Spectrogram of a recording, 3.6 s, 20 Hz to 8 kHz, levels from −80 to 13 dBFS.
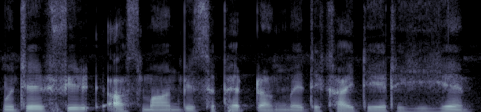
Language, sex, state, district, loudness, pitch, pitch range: Hindi, male, Arunachal Pradesh, Lower Dibang Valley, -25 LUFS, 105 Hz, 100-110 Hz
